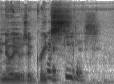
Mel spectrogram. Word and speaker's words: Epictetus: Epictetus.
